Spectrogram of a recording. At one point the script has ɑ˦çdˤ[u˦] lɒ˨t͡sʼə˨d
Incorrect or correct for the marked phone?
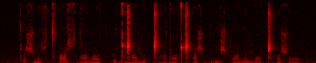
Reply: incorrect: u˨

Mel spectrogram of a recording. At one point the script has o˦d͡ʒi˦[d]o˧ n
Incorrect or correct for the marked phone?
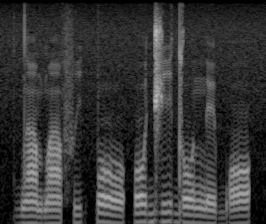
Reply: correct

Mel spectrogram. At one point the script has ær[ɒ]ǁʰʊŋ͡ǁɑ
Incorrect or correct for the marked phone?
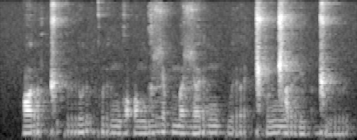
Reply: incorrect: ʌ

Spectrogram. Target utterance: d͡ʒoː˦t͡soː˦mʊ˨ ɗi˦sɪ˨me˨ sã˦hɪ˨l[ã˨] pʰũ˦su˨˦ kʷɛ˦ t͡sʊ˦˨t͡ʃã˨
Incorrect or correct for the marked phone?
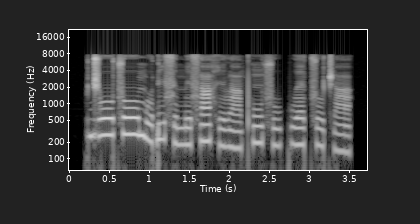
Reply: correct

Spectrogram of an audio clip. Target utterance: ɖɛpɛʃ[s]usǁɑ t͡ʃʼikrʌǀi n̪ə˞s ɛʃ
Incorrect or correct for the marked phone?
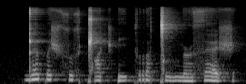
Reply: correct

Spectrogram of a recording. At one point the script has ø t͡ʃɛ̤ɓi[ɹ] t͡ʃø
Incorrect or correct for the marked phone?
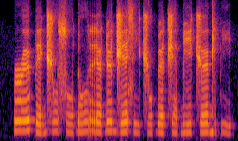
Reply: incorrect: none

